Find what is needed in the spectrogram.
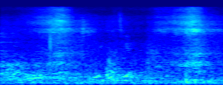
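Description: A broom sweeping a stage floor: short swishing strokes about once every second and a half.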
